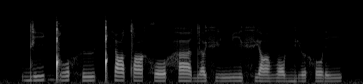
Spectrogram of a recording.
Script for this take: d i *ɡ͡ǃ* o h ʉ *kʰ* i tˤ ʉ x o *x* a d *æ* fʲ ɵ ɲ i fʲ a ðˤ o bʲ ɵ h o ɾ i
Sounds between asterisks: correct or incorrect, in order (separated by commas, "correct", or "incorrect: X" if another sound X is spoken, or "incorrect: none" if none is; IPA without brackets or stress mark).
correct, incorrect: ǃʰ, incorrect: h, incorrect: ɐ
